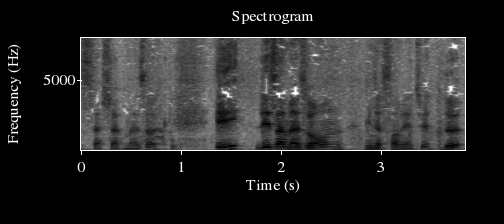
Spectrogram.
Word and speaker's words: Sacher-Masoch: Une Amazone 1845 d'Alexandre Dumas, l'Amazone de Prague 1890 de Léopold von Sacher-Masoch, mais je prononce à la française, Sacher-Masoch, et Les Amazones 1928 de René Dunant.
